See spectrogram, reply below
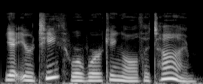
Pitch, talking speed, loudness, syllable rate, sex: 190 Hz, 235 wpm, -15 LUFS, 5.2 syllables/s, female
